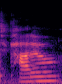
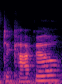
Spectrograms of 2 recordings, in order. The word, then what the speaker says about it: Takako: I think I said Takato. I think I mispronounced her name earlier. It's Takako, so sorry.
